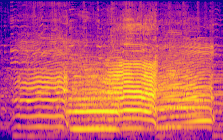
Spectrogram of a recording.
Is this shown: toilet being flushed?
no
